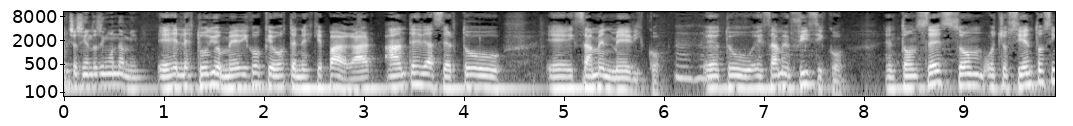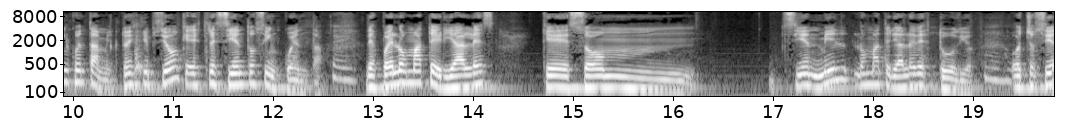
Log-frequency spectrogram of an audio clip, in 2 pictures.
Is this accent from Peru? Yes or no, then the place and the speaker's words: no; Paraguay; No todos somos de Asunción, la mayoría, claro, somos del interior.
